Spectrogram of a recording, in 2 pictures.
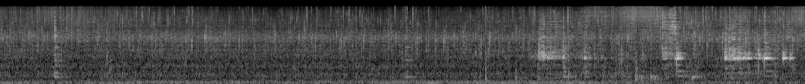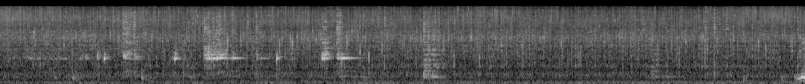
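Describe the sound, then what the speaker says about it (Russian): Meat and bones fry in a cauldron for pilaf, a steady close hiss that grows busier halfway through as stirring adds repeated scraping and clinks against the pot; no voices. "Лишний жар из-под казана я уберу, все это перемешиваю"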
